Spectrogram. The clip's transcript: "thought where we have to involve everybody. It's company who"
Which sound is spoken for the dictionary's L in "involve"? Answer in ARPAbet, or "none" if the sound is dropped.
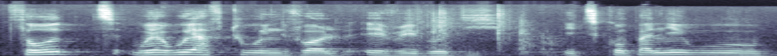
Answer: L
